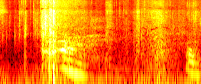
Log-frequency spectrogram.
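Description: The wrapping on a bolt of fabric rustling and crinkling as it is pulled open, loudest in a sharp rustle about half a second in. A brief falling vocal sound comes with it.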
